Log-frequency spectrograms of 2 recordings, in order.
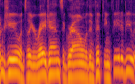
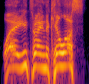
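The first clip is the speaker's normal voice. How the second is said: shouting; 11 semitones higher, 7 dB louder than usual. Acted. Barbarian shouts back at spirit.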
